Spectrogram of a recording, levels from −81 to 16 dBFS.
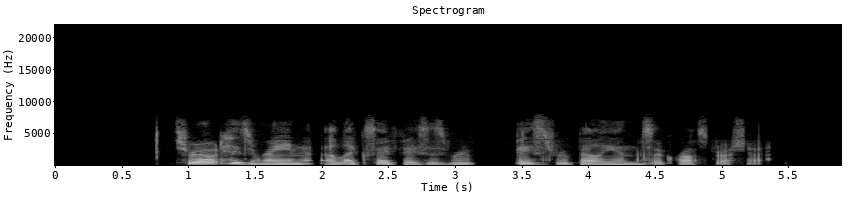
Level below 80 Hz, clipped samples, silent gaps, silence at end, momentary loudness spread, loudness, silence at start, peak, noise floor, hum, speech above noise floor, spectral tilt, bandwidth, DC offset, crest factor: -60 dBFS; under 0.1%; none; 0.6 s; 15 LU; -19 LUFS; 0.9 s; -4 dBFS; -86 dBFS; none; 68 dB; -7 dB/octave; 7.4 kHz; under 0.1%; 16 dB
